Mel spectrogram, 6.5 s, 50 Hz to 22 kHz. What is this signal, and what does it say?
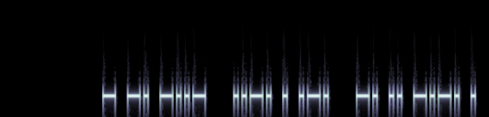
Morse code, heard as a keyed tone, about 23 wpm, 700 Hz. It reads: TNX FER NICE
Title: Speed-Racing Common QSO Phrases - 22wpm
